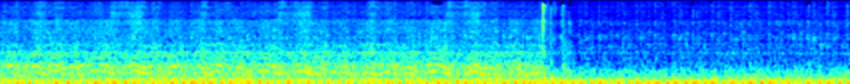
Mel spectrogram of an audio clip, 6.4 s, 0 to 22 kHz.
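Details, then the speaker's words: Abandoned Mercury, sat 13 years, cranking after starting fluid sprayed down the carb; steady rhythmic cranking about three and a half turns a second, no firing; crank no start, coil to be replaced next. "Okay, there's one last thing I'm gonna try, and that is replacing the coil. If that does it, great. If it doesn't, I think I'm gonna give up."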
